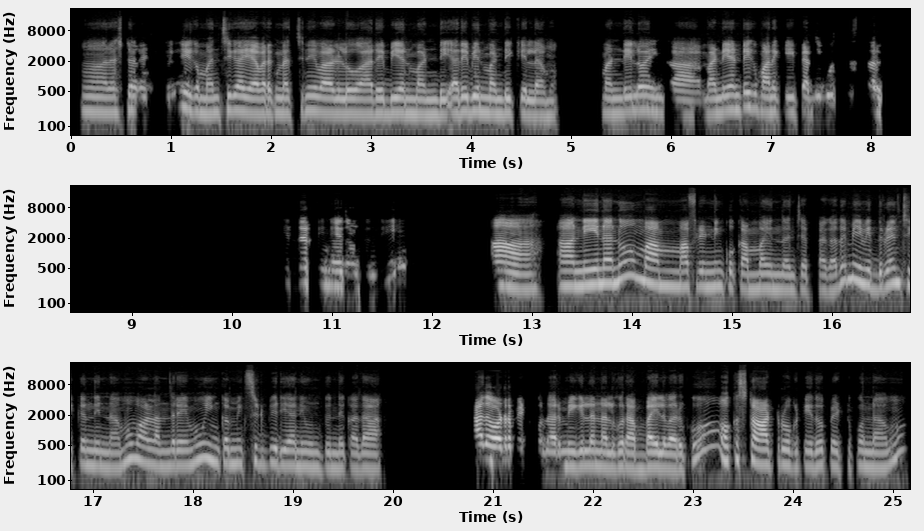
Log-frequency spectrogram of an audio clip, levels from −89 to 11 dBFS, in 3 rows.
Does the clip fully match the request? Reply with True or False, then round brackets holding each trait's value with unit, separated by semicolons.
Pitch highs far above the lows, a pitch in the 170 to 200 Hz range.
False (3.3 semitones; 195 Hz)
